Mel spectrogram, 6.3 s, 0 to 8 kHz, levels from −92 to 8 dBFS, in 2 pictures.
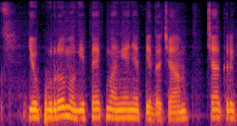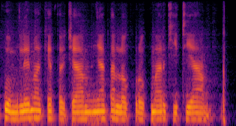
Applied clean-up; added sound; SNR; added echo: neural mask model RNNoise.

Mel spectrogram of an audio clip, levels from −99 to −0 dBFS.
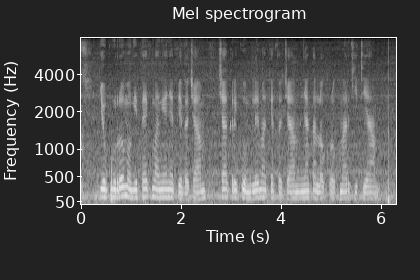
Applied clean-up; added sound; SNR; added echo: none; Microwave oven; 12 dB; none.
